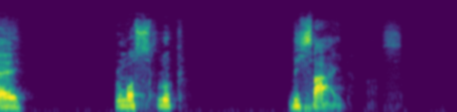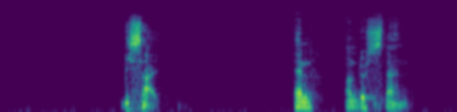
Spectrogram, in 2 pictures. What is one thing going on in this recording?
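A man preaches into a microphone in short, emphatic phrases with pauses between them.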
